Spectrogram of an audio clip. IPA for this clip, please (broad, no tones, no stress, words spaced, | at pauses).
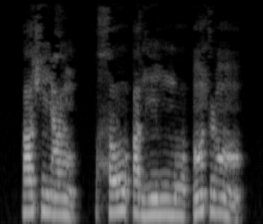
ɒçĩːʕõ | χoːʔɒdĩːmːoː ʔɔ̃tɹɔ̃ː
